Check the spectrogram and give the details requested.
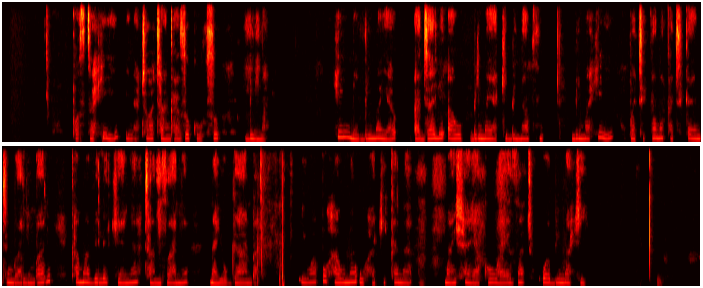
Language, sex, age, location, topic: Swahili, female, 18-24, Nakuru, finance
